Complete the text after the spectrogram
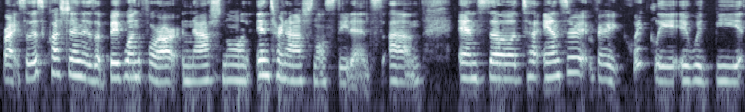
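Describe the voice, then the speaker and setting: Soft-trailing woman admissions officer. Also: medium pitch, steady tone, unhurried. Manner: explains with frequent ums and rights. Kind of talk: podcast interview.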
